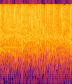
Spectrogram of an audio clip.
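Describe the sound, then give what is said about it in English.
A crowd cheers and claps at the PNE's wooden roller coaster, the oldest still operating in Canada, in a loud, dense, unbroken roar of many voices and hands that holds steady for the whole moment, with no single voice standing out. “Listen to the crowd.”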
